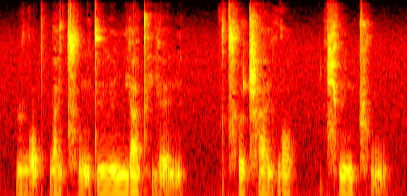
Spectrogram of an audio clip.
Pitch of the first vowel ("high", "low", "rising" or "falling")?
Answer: low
